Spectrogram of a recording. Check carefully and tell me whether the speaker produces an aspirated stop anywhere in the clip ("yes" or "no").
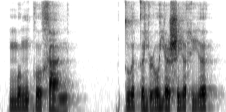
no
